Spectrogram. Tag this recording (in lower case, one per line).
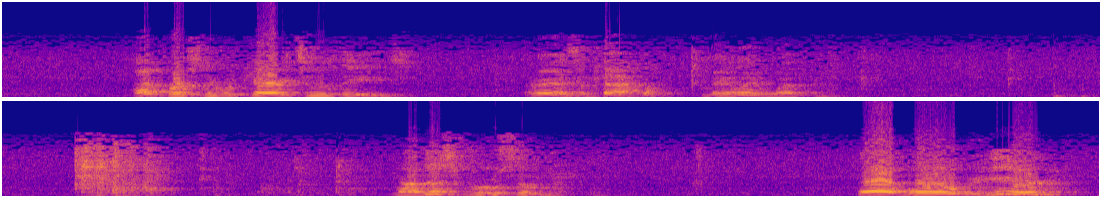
inside a small room
speech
